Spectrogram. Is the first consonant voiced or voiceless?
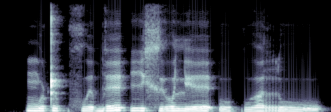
voiced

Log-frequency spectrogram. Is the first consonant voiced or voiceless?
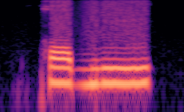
voiceless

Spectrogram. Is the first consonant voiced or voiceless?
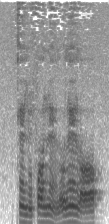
voiceless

